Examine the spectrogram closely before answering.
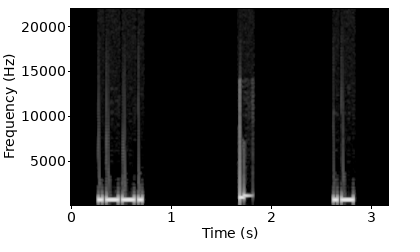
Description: Morse code, heard as a keyed tone, about 30 wpm, 700 Hz. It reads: P A
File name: Single-Letter-Number-30wpm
